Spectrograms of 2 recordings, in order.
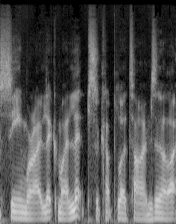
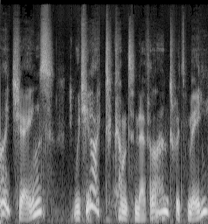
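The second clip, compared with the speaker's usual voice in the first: very high, sing-song, put-on friendly coaxing voice; 9 semitones higher than usual. Recalling a scene, the speaker shows how he enticed the kid James: put-on friendly voice. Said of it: "I'm talking like this to, to James".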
